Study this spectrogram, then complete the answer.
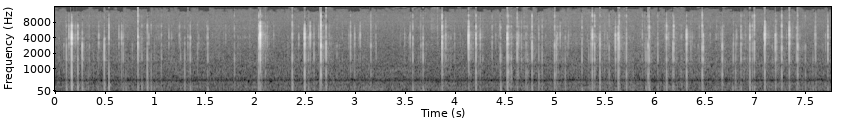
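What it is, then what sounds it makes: Small wooden brush. Long manicured nails scratch and tap the wooden surface of a small, light wooden brush with a long flat wooden handle, held close to the microphones. Quick, gentle, bright clicks and soft scratches come in an irregular, fast patter over a quiet background, each tap dying away almost instantly.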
